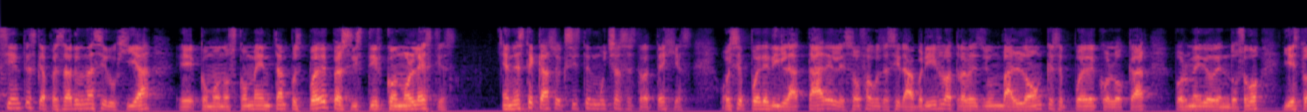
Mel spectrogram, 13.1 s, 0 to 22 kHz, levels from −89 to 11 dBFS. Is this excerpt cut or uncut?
uncut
